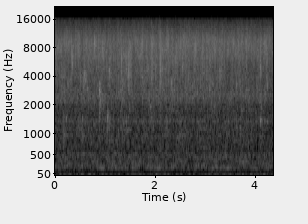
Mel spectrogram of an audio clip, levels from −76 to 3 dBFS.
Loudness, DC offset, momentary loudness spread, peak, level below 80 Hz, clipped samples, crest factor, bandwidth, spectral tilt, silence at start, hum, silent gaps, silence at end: -27 LUFS; under 0.1%; 2 LU; -10 dBFS; -70 dBFS; under 0.1%; 20 dB; 17 kHz; 2.5 dB/octave; 0 s; none; none; 0 s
